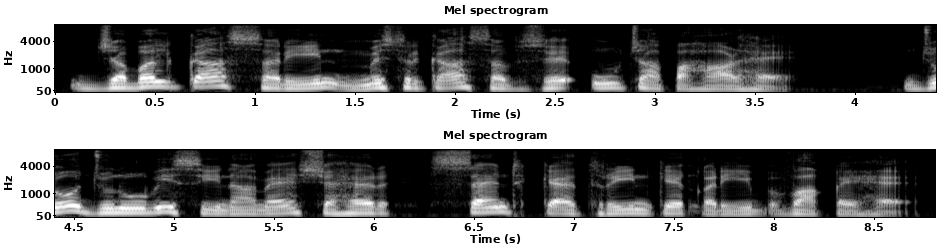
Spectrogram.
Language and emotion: Urdu, neutral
